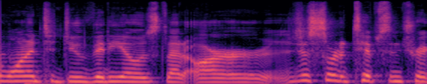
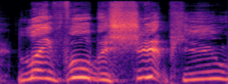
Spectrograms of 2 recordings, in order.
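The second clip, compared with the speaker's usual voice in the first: loud, grating, pitched-up, over-inflected annoying speech; 8 semitones higher, 5 dB louder than usual. Describing a person whose voice annoys him, imitating Gary's inflections. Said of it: "That kind of thing".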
